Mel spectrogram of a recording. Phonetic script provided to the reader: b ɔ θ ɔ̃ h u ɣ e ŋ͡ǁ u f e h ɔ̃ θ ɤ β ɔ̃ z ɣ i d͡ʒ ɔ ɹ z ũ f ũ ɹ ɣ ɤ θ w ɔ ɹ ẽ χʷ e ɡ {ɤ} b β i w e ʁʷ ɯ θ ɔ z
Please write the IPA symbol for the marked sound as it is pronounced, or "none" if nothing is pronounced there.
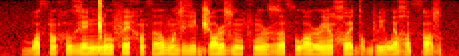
ɔ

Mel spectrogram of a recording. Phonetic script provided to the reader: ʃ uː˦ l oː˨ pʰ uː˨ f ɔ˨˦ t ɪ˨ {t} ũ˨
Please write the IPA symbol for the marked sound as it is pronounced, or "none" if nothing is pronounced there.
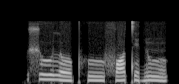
ɗ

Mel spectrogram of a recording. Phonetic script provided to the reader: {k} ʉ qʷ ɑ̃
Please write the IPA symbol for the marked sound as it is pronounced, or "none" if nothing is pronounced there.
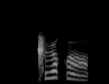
ǁ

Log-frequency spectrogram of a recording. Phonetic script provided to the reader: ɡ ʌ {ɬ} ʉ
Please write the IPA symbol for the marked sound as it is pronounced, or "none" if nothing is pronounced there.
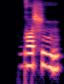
ɬ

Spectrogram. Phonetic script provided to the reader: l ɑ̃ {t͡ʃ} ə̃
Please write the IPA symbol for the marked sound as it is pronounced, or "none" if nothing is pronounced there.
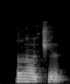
t͡ʃ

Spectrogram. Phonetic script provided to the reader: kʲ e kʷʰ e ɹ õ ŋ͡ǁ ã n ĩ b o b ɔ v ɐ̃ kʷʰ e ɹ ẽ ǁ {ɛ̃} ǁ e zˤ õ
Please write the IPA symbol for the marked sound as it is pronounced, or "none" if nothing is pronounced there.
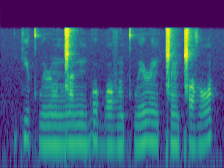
ɛ̃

